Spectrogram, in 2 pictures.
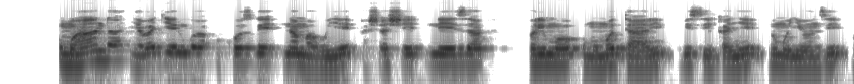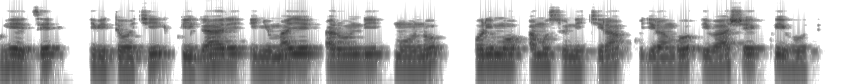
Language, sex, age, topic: Kinyarwanda, male, 25-35, government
